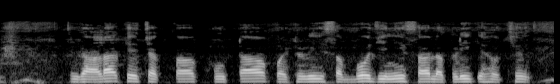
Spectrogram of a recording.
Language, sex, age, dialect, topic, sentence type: Chhattisgarhi, male, 18-24, Central, agriculture, statement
